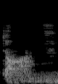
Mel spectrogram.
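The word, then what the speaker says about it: daith: So yeah, actually I don't think it's called Dave, it's called Doff. It's like spelled Dave, but it's pronounced Doff piercing.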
